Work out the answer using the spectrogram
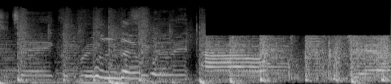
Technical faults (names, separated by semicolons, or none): input switched to a poorer device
